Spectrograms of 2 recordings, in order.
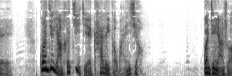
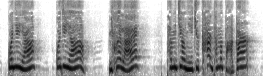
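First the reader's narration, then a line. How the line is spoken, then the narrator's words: Shouted. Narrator (Chinese): 喊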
